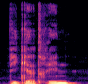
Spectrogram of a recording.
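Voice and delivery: plain reading voice

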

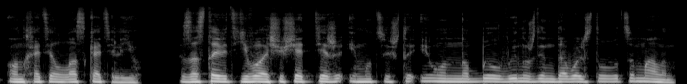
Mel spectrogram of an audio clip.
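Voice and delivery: ordinary delivery, nothing marked

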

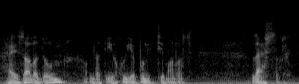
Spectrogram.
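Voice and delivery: hushed, fast whisper to his team. Acted. Chief whispering the plan to his team, hushed. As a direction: keep it secret, whisper it quickly. Plotting quietly before a raid.

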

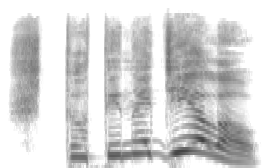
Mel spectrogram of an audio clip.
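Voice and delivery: high slow horrified cry; cry of horror. Acted. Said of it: "вскрикнула Лори". (вскрикнуть в ужасе)

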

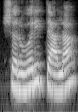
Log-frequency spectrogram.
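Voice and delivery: usual speaking voice

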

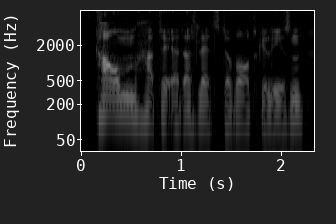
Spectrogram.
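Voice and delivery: ordinary delivery, nothing marked

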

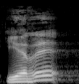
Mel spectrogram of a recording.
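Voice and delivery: ordinary delivery

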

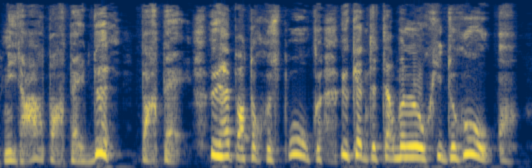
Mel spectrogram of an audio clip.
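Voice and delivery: agitated accusation. Acted. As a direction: rail against the party, building. Priest's rising accusation of the party.

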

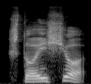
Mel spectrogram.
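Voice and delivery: loud exasperated cry; shouting. A narrator's reading. Captain hears the fox barking from shore, shouting. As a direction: shout the question out. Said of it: "закричал Пудуарак".

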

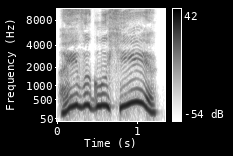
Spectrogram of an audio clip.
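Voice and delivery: high, slow, loud worried call; worried old man. A narrator's reading. Old man calls out to the silent guests, fretting loudly. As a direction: call out fretting that they are deaf. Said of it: "забеспокоился дедуля".

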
